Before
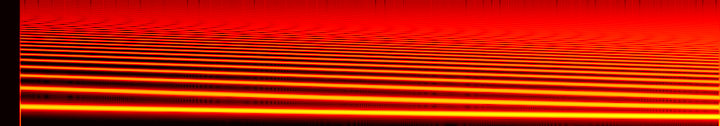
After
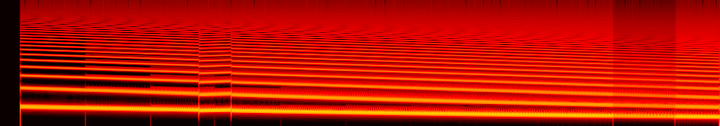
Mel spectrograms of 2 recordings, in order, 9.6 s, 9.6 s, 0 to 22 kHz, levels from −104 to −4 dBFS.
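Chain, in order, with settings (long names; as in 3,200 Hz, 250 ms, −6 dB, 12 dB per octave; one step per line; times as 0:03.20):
0:08.18–0:09.01: high-pass filter 180 Hz 12 dB per octave
brickwall limiter −27.5 dBFS, peak gain reduction 8.5 dB
feedback echo with a low-pass in the loop 868 ms, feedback 59%, low-pass 2,100 Hz, level −16.5 dB
0:02.66–0:03.09: reverse
level −5.5 dB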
